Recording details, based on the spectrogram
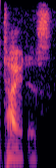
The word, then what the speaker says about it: Titus: Someone said, thank you. You're saying it right. Which is funny because normally I'm the one defending the Japanese pronunciation, but I think Titus is stupid. – It is. – And, you know, it's a localized American game. It should be Titus.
